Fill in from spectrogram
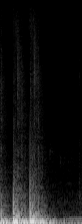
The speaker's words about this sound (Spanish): La puerta se cierra bastante bien, escuchen. Y ya, Estoy empujando y no provoca ningún levantamiento de manija.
